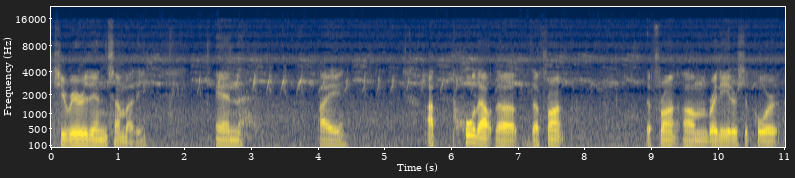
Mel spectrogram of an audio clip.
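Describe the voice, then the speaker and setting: Low-voiced man with a stutter. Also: steady tone, a little hiss or hum. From West Virginia, United States. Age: 40s. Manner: halting, self-deprecating, folksy. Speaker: vlogger, amateur car mechanic. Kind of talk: casual unscripted vlog talk.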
